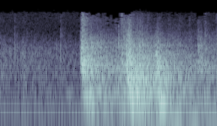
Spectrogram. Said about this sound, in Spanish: El joven cierra la puerta.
